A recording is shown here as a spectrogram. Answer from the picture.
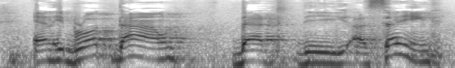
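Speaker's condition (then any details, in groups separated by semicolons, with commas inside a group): No condition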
